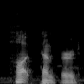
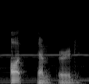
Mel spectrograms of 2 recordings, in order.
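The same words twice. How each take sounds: First: The h at the start is clearly pronounced. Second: The h at the start is left silent. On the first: "sometimes he'll pronounce the H's in the beginning" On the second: "and sometimes he won't"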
